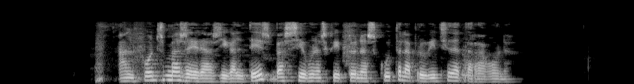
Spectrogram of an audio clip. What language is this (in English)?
Catalan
